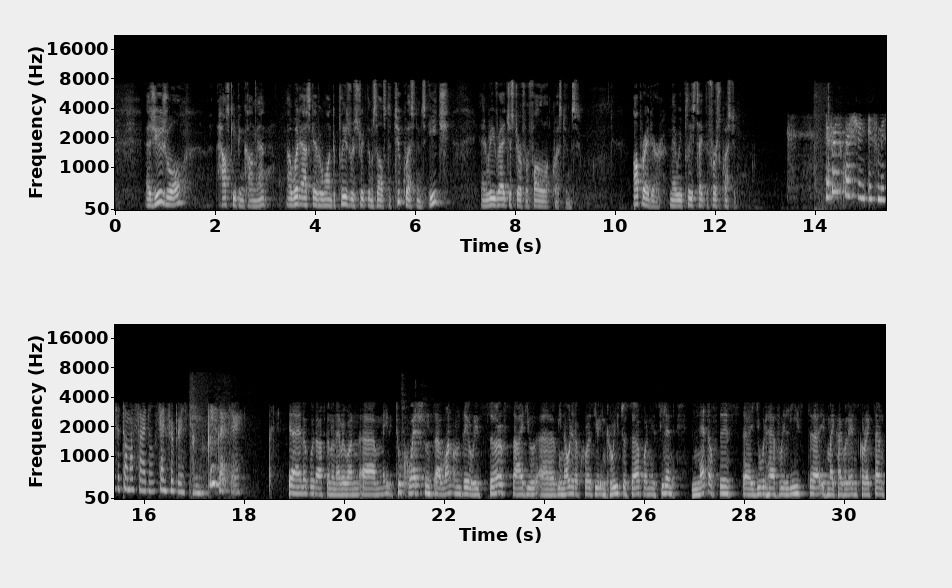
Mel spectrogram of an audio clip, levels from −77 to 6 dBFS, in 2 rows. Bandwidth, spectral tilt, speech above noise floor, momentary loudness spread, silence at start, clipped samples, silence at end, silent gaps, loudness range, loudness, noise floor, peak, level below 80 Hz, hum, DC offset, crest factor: 8 kHz; -6 dB/octave; 39 dB; 11 LU; 0 s; under 0.1%; 0 s; none; 3 LU; -24 LUFS; -62 dBFS; -4 dBFS; -62 dBFS; none; under 0.1%; 20 dB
